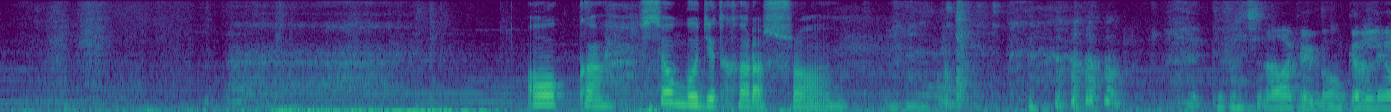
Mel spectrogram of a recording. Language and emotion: Russian, sad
